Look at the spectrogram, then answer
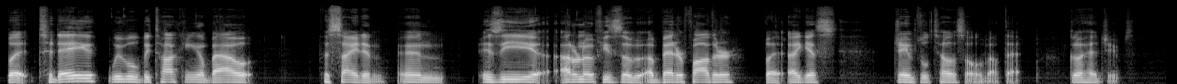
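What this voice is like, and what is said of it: Congested, very nasal voice. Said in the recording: “I am a little bit sick... my nose is a little clogged and my voice is very nasally”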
